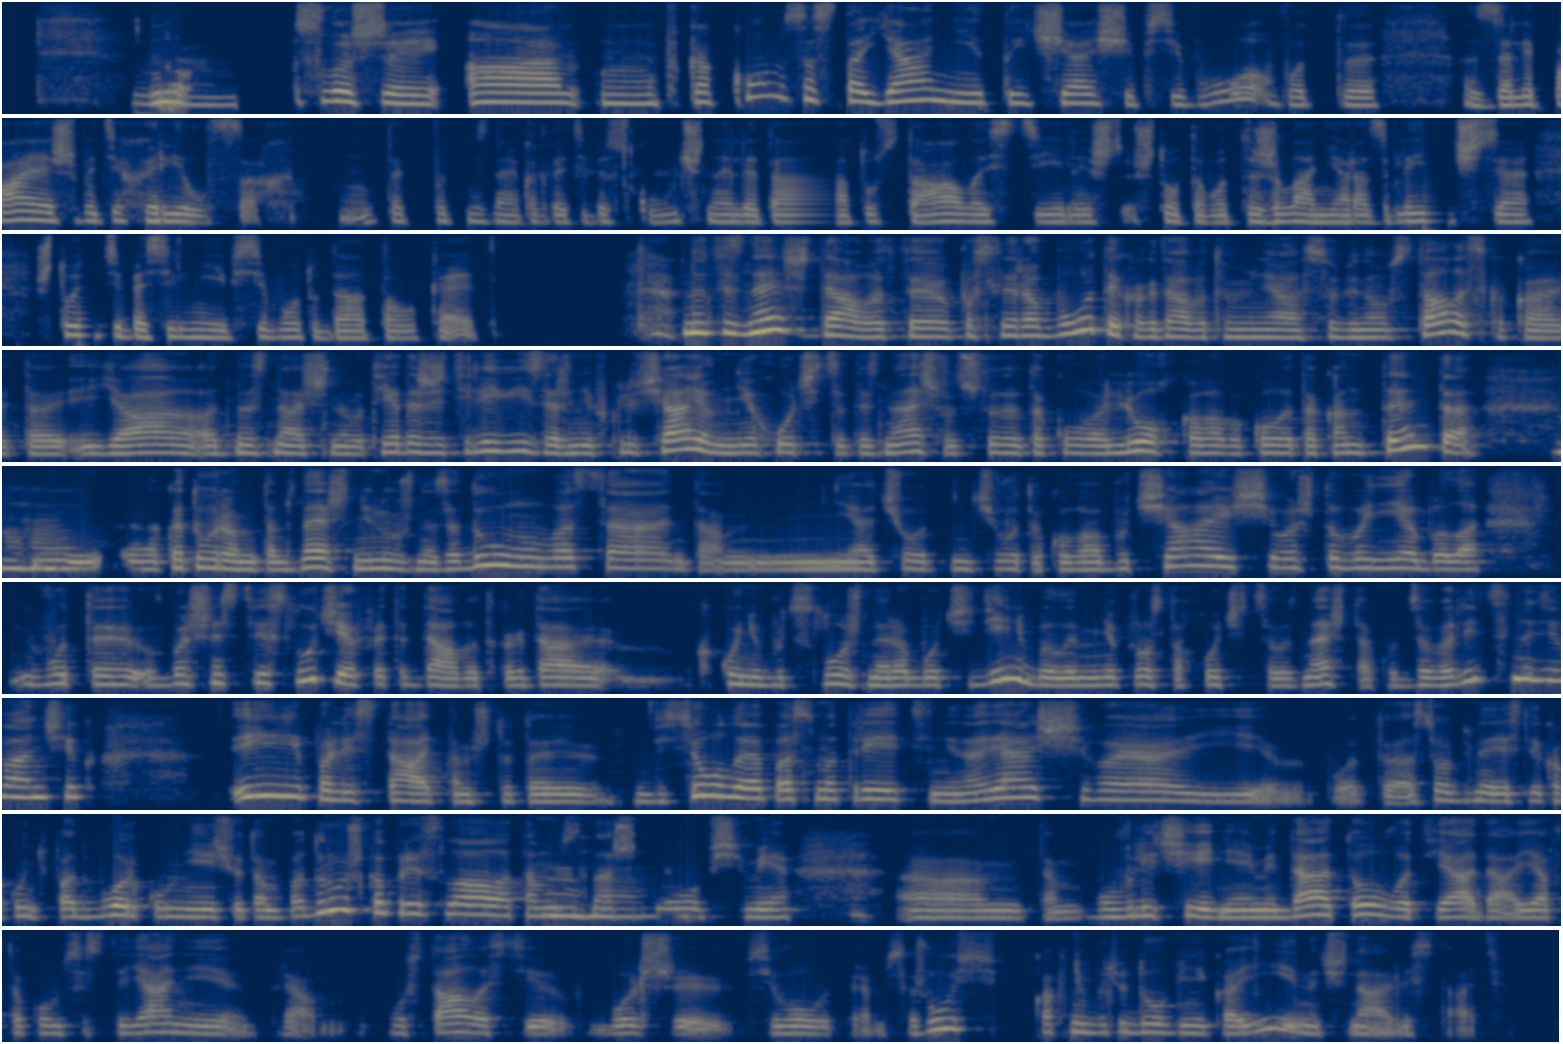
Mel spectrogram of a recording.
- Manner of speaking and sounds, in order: tapping
- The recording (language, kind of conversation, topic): Russian, advice, Как мне сократить вечернее время за экраном и меньше сидеть в интернете?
